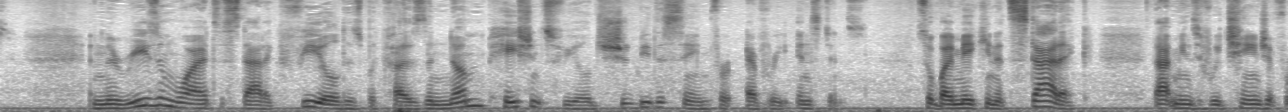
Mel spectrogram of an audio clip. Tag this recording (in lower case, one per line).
speech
